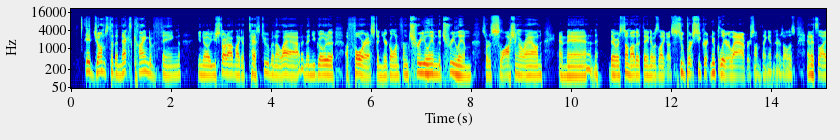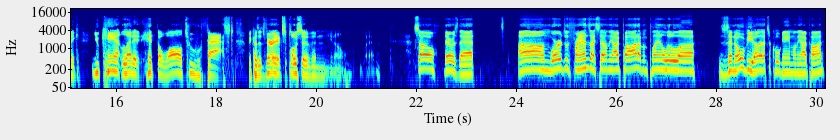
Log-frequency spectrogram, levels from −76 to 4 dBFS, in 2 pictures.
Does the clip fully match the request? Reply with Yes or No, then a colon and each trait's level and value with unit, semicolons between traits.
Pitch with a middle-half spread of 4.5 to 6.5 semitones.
Yes: average, 5.1 semitones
